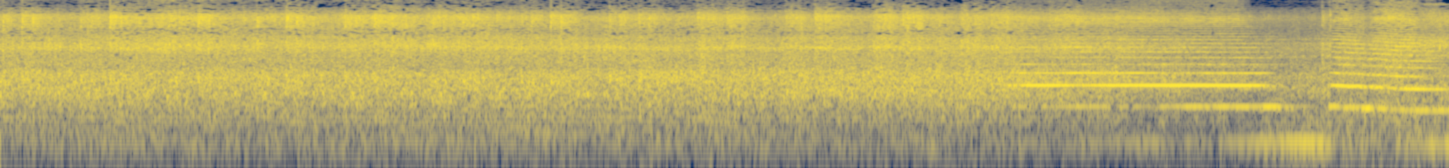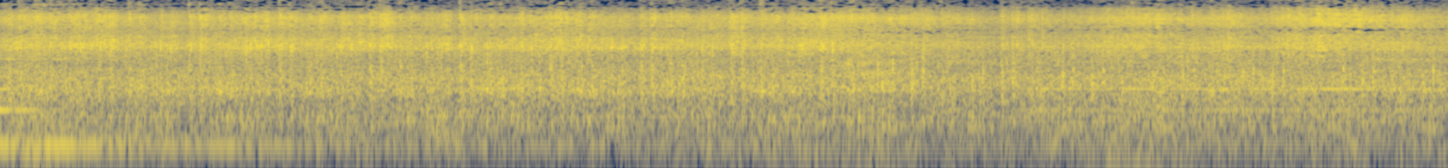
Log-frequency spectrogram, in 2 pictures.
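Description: Metre-gauge express passenger train rushing past at speed, its coaches giving a steady clatter of wheels over the rails. About ten seconds in the locomotive horn sounds for about two seconds, then after a brief break a second blast that falls in pitch as it goes by; a fainter horn is heard near the end.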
